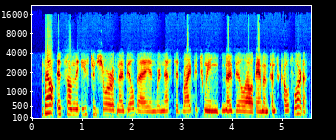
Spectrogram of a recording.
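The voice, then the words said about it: Slight Southern accent. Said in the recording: “slight southern accent”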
